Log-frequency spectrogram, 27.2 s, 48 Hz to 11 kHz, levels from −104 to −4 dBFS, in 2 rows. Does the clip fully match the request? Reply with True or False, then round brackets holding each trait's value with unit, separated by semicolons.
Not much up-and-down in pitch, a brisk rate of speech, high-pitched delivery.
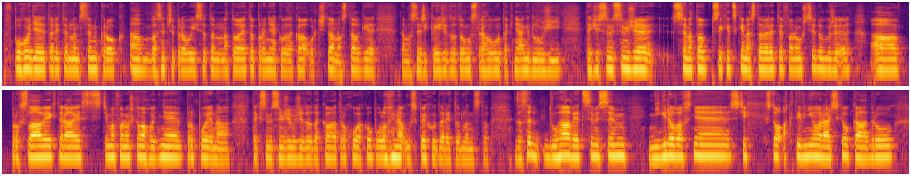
False (1.7 semitones; 185 wpm; 140 Hz)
